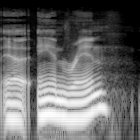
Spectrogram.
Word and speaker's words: Ayn Rand: I feel like it also gets a little, like, what is it, Ayn Rand?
